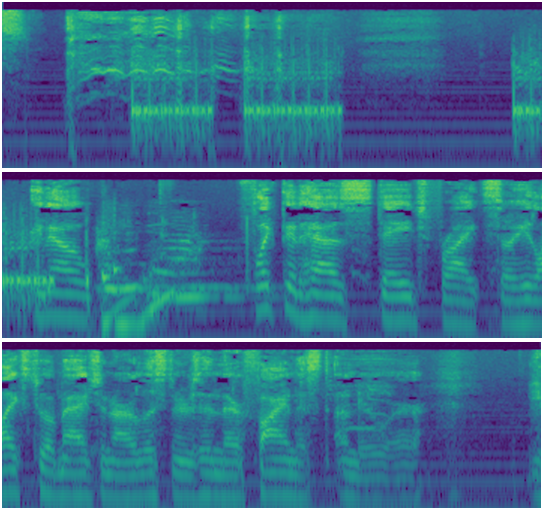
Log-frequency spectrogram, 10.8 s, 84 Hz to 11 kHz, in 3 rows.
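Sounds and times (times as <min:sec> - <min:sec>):
electronic telephone dialing tones: 0:00.9 - 0:02.3, 0:03.4 - 0:05.3
speech: 0:04.0 - 0:10.7.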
